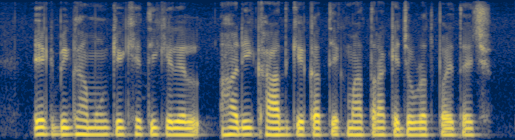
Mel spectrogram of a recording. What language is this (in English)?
Maithili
